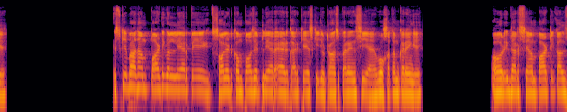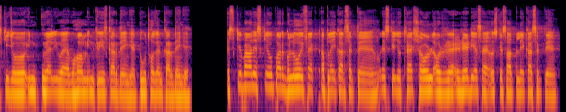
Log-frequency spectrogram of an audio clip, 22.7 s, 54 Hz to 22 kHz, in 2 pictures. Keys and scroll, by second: 2.2 ctrl+space, 2.4 ctrl+s, 2.7 ctrl+o, 2.8 ctrl+l, 3.0 ctrl+i, 3.9 Return, 12.3-13.3 typing, 13.7 Return, 16.8-17.7 typing.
